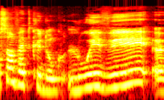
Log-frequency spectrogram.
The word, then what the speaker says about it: Loewe: en fait que donc louer V vu que c'est un nom allemand mais prononcé à l'espagnol on sait jamais trop comment ça se prononce moi maintenant je prononce ça louer V bon je pars du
